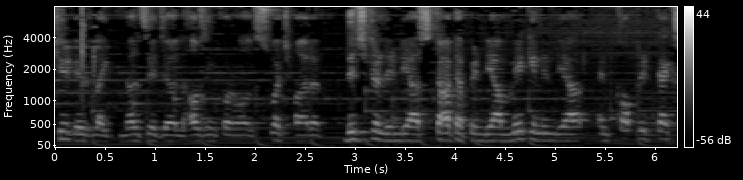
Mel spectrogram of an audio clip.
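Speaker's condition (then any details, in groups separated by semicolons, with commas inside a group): No condition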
